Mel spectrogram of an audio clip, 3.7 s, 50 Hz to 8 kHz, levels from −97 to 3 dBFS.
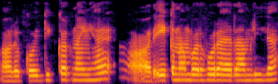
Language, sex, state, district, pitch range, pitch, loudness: Hindi, female, Uttar Pradesh, Deoria, 190-205 Hz, 195 Hz, -15 LUFS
